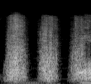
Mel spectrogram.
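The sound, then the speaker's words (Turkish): A voice imitates a King Kong roar as three short, harsh, raspy bursts in quick succession, loud and breathy, with brief gaps between them. “King Kong kükredi, kükredi.”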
